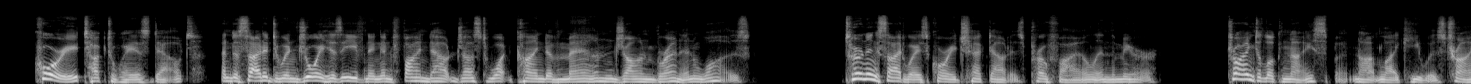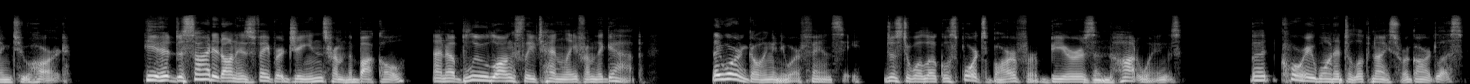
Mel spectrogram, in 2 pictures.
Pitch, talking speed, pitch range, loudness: 130 Hz, 175 wpm, 115-155 Hz, -17 LUFS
